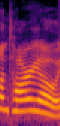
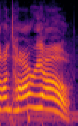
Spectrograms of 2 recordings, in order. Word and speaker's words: Ontario: Ra is pronounced onario. It's it's it's onario. It's onario.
